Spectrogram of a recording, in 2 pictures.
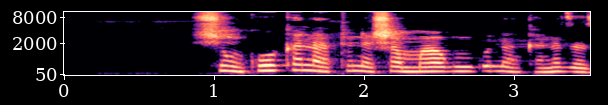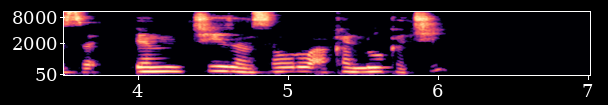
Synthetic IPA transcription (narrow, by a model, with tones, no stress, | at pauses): ʃɪ˦ŋkʷoː˦kɐ˦naː˨tʊ˦na˨ʃɐ˦˨mːaː˦ɡʷʊ˦ŋɡʷʊ˦nɐ˨ŋkɐ˨nɐ˦zɐ˨zɐ˨ | ɪ˦nt͡ʃiː˦zɐ˨nsa˦wɽoː˦ʔa˨kɐ˦˨nloː˦kɐ˨t͡ʃi̥ː˦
